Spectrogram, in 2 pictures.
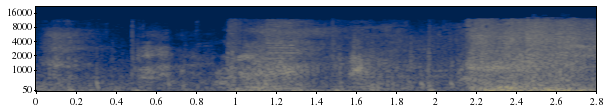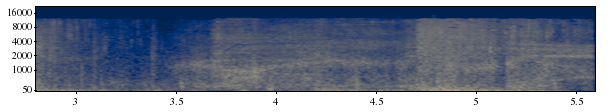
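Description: Swords clash and strike armour.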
